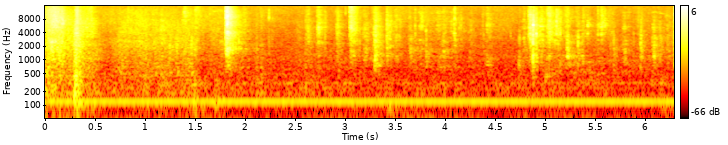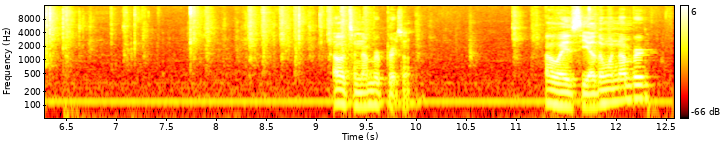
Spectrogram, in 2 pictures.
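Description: Trading cards rustle and click as hands shuffle them.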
